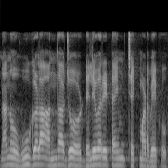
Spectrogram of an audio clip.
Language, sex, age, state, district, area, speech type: Kannada, male, 18-30, Karnataka, Chikkaballapur, urban, read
